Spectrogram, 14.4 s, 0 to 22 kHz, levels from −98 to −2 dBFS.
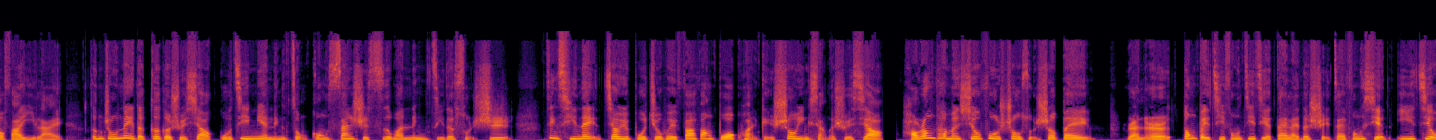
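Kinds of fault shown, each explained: Short stall from a late packet: at 4.21 s a packet arrived late and the jitter buffer ran dry, so the receiver held the last sound for about 35 ms before resuming from the same point. Nothing is lost, but the held segment drags slightly and adds 35 ms of delay.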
